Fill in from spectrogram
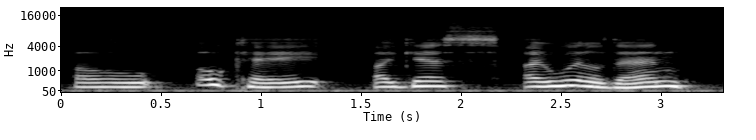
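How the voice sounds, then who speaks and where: A woman voicing a shy, polite male pyromancer with quiet, hesitant speech in a storybook reading. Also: on the low side, fairly even intonation, slow pace, muffled recording.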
